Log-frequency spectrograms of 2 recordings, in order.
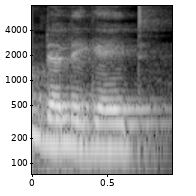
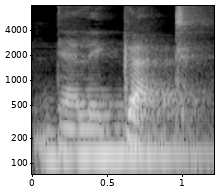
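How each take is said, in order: First: The last syllable sounds like the word gate. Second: The last syllable is reduced, unlike gate. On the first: The speaker calls it wrong. "Not gate. Like the gate you close and open" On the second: The speaker calls it right. "That's the way you have to pronounce the word"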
